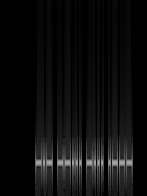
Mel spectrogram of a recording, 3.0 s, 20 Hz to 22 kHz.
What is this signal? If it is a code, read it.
Morse code, heard as a keyed tone, about 37 wpm, 700 Hz. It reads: K7BJ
